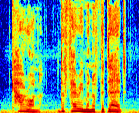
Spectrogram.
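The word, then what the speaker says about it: Charon: The name you heard wasn't Karen. It was C H. I knew it. O N. As in Karon, the fairyman of the dead.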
